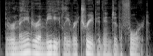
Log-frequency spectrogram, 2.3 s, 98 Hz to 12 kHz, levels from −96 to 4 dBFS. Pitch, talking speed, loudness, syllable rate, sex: 95 Hz, 180 wpm, -16 LUFS, 7.6 syllables/s, male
